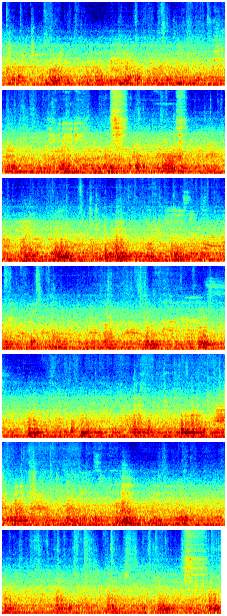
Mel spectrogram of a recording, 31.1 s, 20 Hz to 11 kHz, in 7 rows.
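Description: Kintetsu 50000-series Shimakaze train running at speed, heard from inside the front car: a steady low rumble and hum, with two sharp clacks about seven and eight seconds in.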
